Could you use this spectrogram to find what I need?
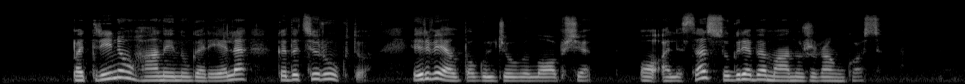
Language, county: Lithuanian, Šiauliai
